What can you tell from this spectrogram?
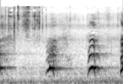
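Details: Female German Shepherd with aggression issues, reactive to other dogs, squirrels, cats, birds and vehicles, giving three short high yelping barks in quick succession over a noisy background.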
